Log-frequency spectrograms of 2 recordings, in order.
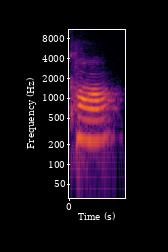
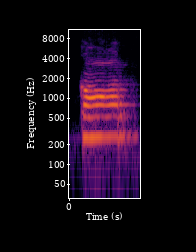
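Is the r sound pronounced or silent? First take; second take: silent; pronounced. First: The r at the end is silent. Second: The r at the end is pronounced. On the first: The speaker calls it right. "not pronounced in English, like car, silent" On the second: The speaker calls it wrong. "they tend to pronounce as car"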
